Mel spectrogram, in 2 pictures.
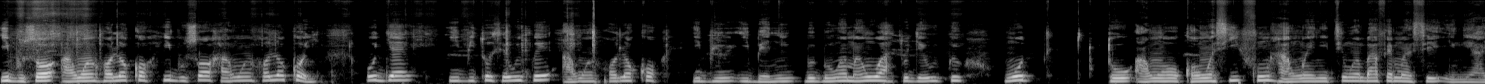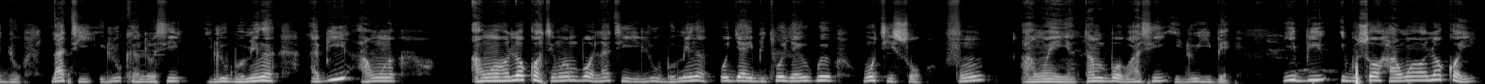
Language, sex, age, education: Yoruba, male, 15-29, tertiary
